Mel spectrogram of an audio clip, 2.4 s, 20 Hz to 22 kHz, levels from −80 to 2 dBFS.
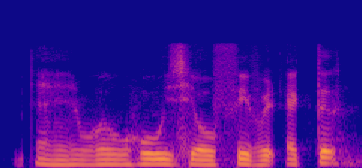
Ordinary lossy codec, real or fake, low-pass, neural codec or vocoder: none; fake; none; codec, 16 kHz, 0.8 kbps, ZipCodec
